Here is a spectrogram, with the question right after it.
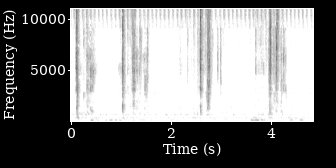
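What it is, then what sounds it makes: Soap bar being cut. A metal box-cutter blade cuts into a solid green soap bar, scraping slices off in four crisp strokes, each followed by a softer scrape. The sound is quiet, dry and bright, with sharp attacks that die away almost instantly over a faint steady background tone.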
